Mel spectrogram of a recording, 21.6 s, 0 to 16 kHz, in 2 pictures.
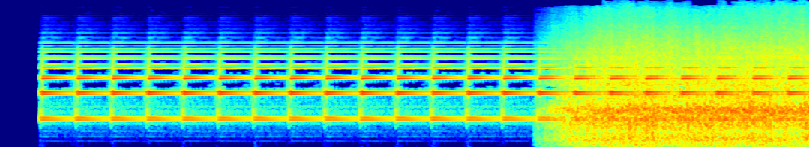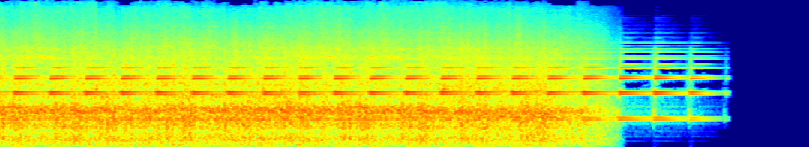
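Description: Japanese level-crossing warning bell ringing about twice a second, with the barrier coming down. From about seven seconds in, the rushing noise of a passing Shinkansen E4 series MAX train joins it for about twelve seconds and then cuts off, while the bell goes on ringing.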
